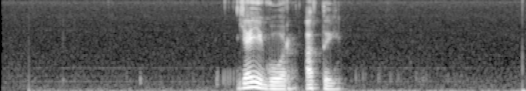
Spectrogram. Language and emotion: Russian, neutral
